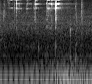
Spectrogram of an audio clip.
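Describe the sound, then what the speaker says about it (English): Soft metallic jingling of small coins shaken together in short clustered bursts, fairly quiet and close. "So this one is some coins,"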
